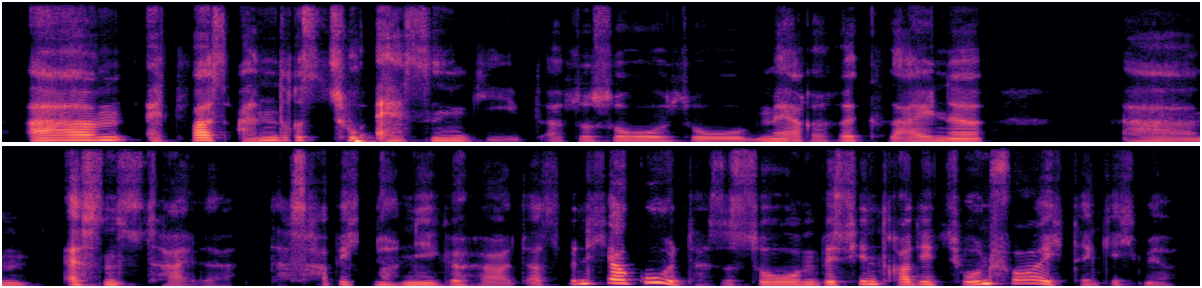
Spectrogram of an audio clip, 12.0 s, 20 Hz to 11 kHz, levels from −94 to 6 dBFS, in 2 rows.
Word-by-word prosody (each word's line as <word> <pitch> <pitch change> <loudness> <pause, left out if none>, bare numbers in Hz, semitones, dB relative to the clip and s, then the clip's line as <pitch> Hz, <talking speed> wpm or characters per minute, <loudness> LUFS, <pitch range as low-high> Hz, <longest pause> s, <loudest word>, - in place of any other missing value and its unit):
ähm, 205 +3 +6
etwas 200 +6 +4
anderes 200 +4 -4
zu - - +8
essen 170 +1 -1
gibt. 115 -6 -24
Also 130 +4 -13
so 155 -1 -4
so 135 -3 -7
mehrere 170 +2 -5
kleine, 155 0 -3 0.8
ähm, 145 0 -8 0.2
Essensteile. 155 -7 -4 0.2
Das - - -10
habe - - -8
ich 170 - -11
noch 155 -3 -9
nie 155 -1 -2
gehört. 135 -5 -9
Das 160 +1 -11
finde 240 +9 -1
ich 245 - -19
ja 280 - +9
gut. 335 +5 +2
Das - - -22
ist 155 -1 -13
so 175 +1 -2
'n 175 0 -5
bisschen 195 +1 0
Tradition 195 +3 +1
für 260 +1 -5
euch, 230 -6 +1
denke 160 -2 -15
ich 150 -1 -18
mir. 130 -1 -16
160 Hz, 175 wpm, -27 LUFS, 150-195 Hz, 0.8 s, ja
